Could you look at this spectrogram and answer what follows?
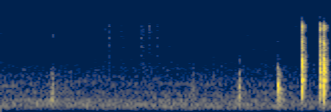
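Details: Javan myna (Acridotheres javanicus) in the daytime: a few scattered soft clicks, then a burst of loud, harsh, grating notes packed close together in the final half-second.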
